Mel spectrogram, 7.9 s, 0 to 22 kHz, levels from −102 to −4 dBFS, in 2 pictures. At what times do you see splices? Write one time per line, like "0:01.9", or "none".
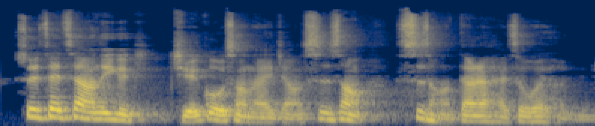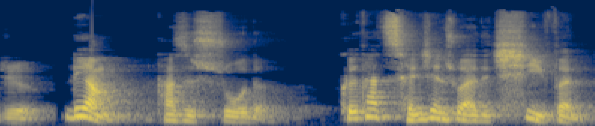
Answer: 0:04.3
